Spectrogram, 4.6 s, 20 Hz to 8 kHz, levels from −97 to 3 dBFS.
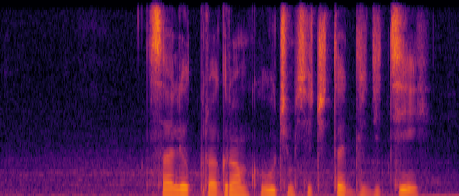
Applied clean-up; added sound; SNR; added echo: none; none; none; none.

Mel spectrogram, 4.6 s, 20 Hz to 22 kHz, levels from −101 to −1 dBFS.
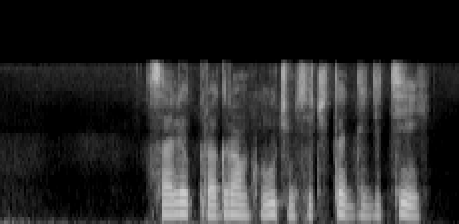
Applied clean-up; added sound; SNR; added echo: neural mask model Resemble Enhance denoiser.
